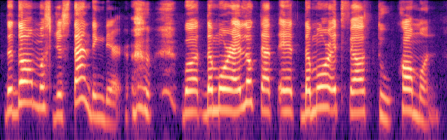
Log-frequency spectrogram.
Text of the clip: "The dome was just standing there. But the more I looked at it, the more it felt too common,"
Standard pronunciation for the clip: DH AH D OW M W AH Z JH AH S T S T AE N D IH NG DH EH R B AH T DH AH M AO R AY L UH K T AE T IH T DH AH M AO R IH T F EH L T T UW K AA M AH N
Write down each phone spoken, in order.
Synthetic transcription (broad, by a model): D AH D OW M W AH S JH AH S S T AE N D IH NG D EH R B AH T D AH M AO R AY L UH K T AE T IH T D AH M AO R IH T F EH L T T UW K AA M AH N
